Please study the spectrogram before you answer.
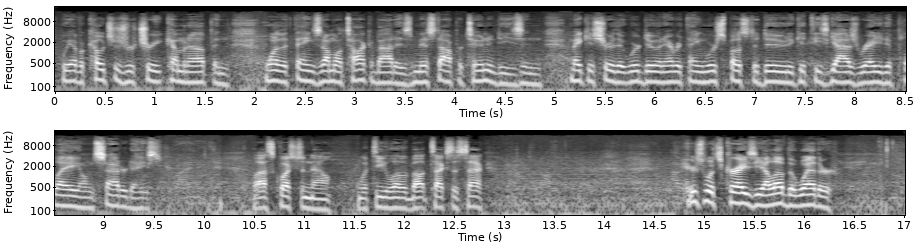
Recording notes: from Big 12 Media Days at AT&T Stadium in Arlington.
